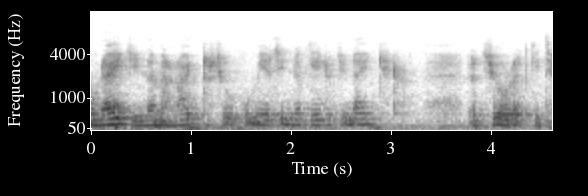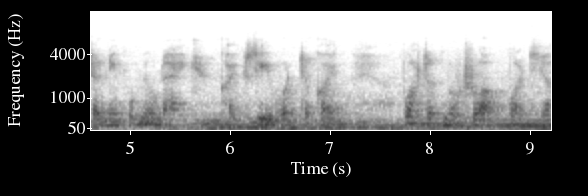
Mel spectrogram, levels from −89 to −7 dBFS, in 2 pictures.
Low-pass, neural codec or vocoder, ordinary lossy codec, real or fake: 14.4 kHz; vocoder, 48 kHz, 128 mel bands, Vocos; none; fake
